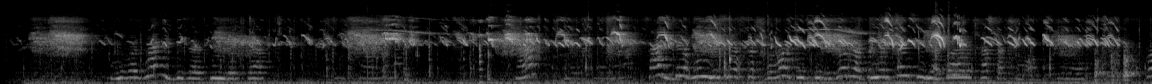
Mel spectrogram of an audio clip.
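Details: Chickens including a hen, making dense, high, busy chirping in overlapping bursts throughout, with low soft clucks repeating underneath, nearly one per second, over a faint steady hum.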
